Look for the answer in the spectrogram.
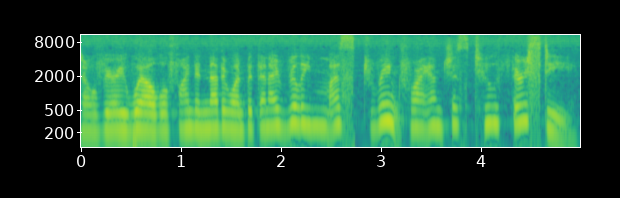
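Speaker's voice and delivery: impatient agreement. A narrator's reading. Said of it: "So he said".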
